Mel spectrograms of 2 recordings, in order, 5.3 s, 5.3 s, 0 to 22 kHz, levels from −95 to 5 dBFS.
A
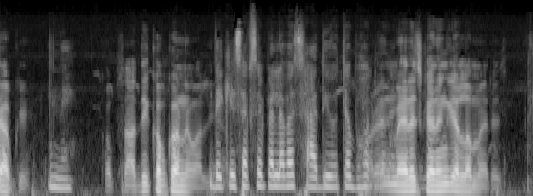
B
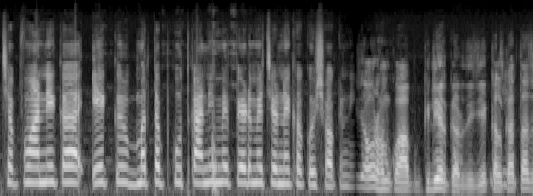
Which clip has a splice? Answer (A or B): B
